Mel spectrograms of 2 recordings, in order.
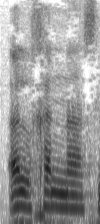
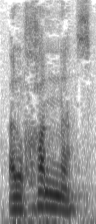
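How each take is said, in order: First: "الخناس" with a light kha, fronted vowel like khe; thin out the kha of "الخناس"; wrongly thin kha. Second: "الخناس" with a thick kha and dark open vowel; heavy kha. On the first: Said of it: "لا، الخناس غلط". (ترقيق الخاء خطأً في "الخناس") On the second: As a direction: say the kha of "الخناس" full and backed. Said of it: "من أحرف التفخيم". (تفخيم الخاء في "الخناس") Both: Shown as a demonstration.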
